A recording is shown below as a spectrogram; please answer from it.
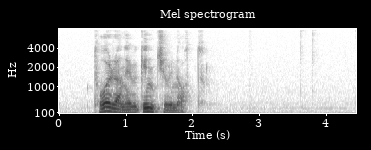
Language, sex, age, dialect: Faroese, male, 61+, Norðurstreymoy/Eysturoy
